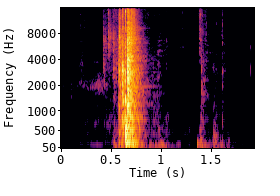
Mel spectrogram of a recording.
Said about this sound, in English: I just dropped my phone. Yeah, I saw and heard that.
